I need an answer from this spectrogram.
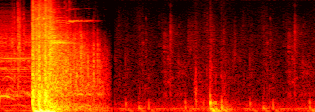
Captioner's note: alarm stops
